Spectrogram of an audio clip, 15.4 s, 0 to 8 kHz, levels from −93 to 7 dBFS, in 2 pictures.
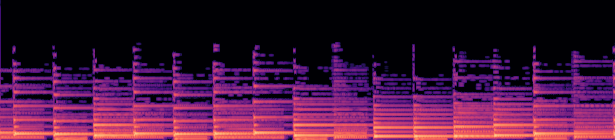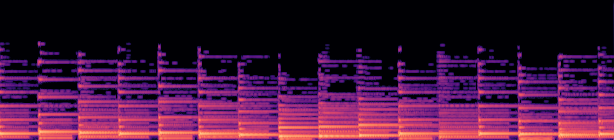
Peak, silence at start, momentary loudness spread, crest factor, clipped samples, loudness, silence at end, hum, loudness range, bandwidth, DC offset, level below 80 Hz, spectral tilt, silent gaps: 0 dBFS; 0 s; 5 LU; 14 dB; under 0.1%; -16 LUFS; 0 s; none; 1 LU; 5.6 kHz; under 0.1%; -36 dBFS; -12.5 dB/octave; none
